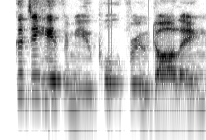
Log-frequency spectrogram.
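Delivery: put-on British accent. Retelling what a woman said to her one day: imitating a British accent. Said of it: "a British accent".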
